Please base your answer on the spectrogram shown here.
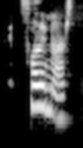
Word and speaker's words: foreigners: In English, when you have G and N in the same syllable, G is silent. So always remember foreigners.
